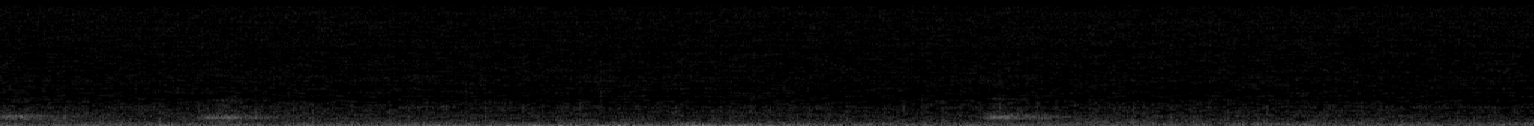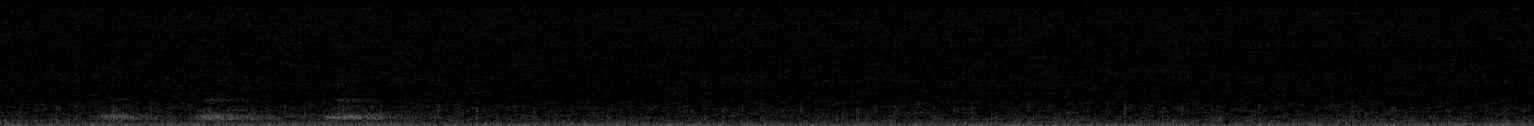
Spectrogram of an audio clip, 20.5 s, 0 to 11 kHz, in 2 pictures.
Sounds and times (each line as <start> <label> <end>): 0.0 dog barking 0.6
1.3 dog barking 2.1
6.5 dog barking 7.2
10.9 dog barking 13.2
